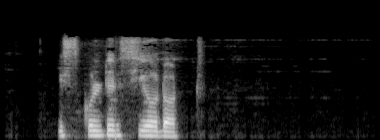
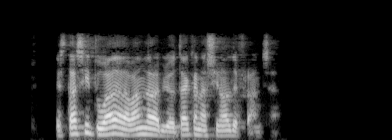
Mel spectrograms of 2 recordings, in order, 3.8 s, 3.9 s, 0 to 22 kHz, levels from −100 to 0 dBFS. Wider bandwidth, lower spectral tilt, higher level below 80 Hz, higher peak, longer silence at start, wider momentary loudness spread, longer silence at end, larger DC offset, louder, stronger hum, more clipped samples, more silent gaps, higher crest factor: about the same, 7.6 kHz vs 8.2 kHz; about the same, -5.5 dB/octave vs -5 dB/octave; first, -56 dBFS vs -64 dBFS; about the same, -4 dBFS vs -4 dBFS; about the same, 0.6 s vs 0.55 s; second, 12 LU vs 20 LU; first, 2.05 s vs 1.25 s; neither; second, -20 LUFS vs -17 LUFS; neither; neither; neither; about the same, 20 dB vs 16 dB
